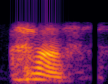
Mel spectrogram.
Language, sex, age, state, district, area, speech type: Marathi, female, 60+, Maharashtra, Pune, urban, conversation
